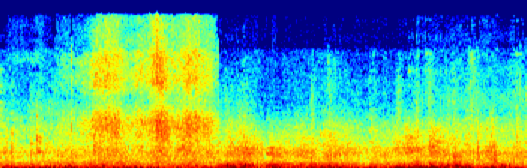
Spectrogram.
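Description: Passenger train rolling along the rails, heard from inside the carriage as a steady, loud rumble with rattling wheel noise and a continuous hiss throughout.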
